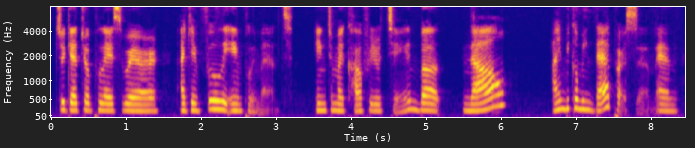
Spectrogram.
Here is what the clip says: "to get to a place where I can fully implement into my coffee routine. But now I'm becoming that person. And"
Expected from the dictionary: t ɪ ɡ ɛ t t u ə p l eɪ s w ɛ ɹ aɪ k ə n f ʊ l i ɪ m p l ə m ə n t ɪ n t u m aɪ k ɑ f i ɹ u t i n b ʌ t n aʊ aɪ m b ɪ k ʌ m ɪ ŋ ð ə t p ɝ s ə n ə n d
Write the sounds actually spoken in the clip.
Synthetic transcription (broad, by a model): t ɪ ɡ ɛ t t u ə p l eɪ s w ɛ ɹ aɪ k ə n f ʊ l i ɪ m p l ə m ə n t ɪ n t u m aɪ k ɑ f i ɹ u t i n b ʌ t n aʊ aɪ m b ɪ k ʌ m ɪ ŋ ð ə t p ɝ s ə n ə n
